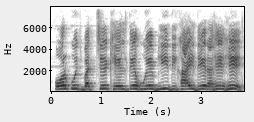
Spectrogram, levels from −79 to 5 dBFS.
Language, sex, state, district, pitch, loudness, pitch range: Hindi, female, Madhya Pradesh, Bhopal, 290 Hz, -16 LUFS, 275-310 Hz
